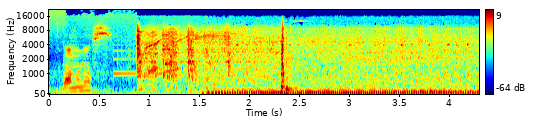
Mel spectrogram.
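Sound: car engine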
